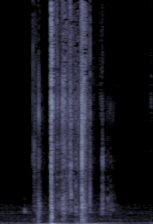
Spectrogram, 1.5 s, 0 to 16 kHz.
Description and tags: grasswalking step1
The sounds of a crunching footstep through a forest.
Created by recording and layering multiple recordings of tinfoil being hit and moved about.
foot, footsteps, forest, grass, mud, step, sticks, walk, walking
